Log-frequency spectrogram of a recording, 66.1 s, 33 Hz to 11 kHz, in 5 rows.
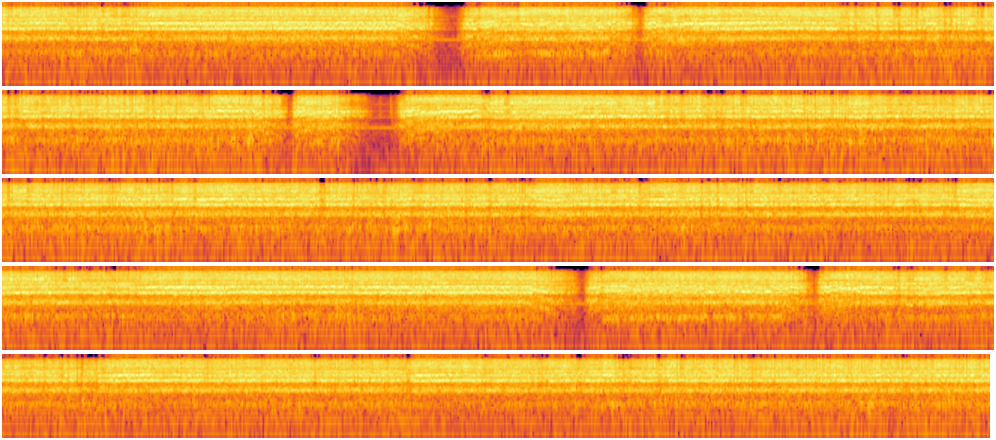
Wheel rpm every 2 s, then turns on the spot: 230, 210, 150, 160, 160, 230, 230, 230, 130, 140, 220, 230, 230, 230, 230, 240, 230, 230, 240, 230, 230, 230, 220, 140, 200, 160, 230, 230, 230, 230, 230, 230, 230.
46-48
